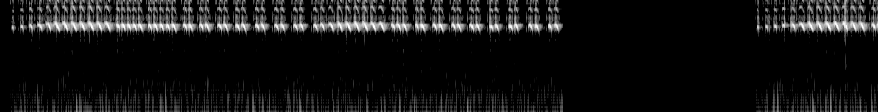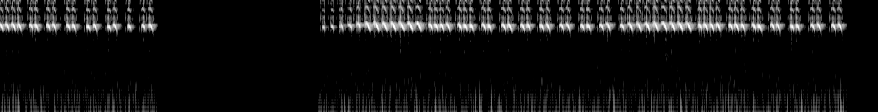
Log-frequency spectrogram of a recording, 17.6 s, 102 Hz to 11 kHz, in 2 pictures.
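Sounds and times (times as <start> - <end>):
emma field cricket chirping: 0.1 - 5.6, 7.6 - 10.4, 12.0 - 17.3.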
